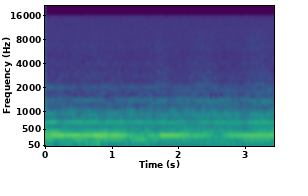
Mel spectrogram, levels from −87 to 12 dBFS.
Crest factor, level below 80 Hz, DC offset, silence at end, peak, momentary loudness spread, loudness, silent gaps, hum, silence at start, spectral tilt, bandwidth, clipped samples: 12 dB; -48 dBFS; under 0.1%; 0 s; -4 dBFS; 8 LU; -17 LUFS; none; 50 Hz at -40 dBFS; 0 s; -9 dB/octave; 7.8 kHz; under 0.1%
